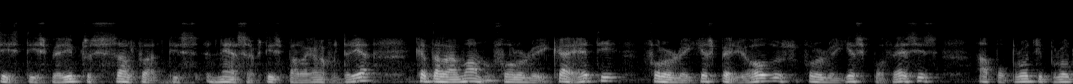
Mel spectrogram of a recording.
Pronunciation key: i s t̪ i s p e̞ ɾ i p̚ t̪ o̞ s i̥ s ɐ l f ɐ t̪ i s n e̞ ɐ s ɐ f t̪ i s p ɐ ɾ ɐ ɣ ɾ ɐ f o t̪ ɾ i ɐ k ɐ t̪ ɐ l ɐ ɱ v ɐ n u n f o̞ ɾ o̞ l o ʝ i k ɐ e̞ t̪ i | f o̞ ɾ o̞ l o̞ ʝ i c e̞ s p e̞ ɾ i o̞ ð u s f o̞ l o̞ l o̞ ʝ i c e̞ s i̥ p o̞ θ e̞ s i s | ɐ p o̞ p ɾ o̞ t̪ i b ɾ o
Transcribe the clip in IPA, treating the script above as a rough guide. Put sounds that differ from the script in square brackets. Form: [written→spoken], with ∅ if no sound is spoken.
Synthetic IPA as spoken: i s t̪ i s p e̞ ɾ i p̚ t̪ o̞ s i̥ s ɐ l f ɐ t̪ i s n e̞ ɐ s ɐ f t̪ i s p ɐ ɾ ɐ ɣ ɾ ɐ f o t̪ ɾ i ɐ k ɐ t̪ ɐ l ɐ ɱ v ɐ n u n f o̞ ɾ o̞ l o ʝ i k ɐ e̞ t̪ i | f o̞ ɾ o̞ l o̞ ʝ i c e̞ s p e̞ ɾ i o̞ ð u s f o̞ [l→ɾ] o̞ l o̞ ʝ i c e̞ s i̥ p o̞ θ e̞ s i s | ɐ p o̞ p ɾ o̞ t̪ i [b→p] ɾ o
